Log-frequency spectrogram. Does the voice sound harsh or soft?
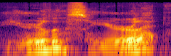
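soft. The voice sounds soft and gentle. The inner voice no longer triggers bad feelings. The speaker calls it right. "Change the volume, change the tone"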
